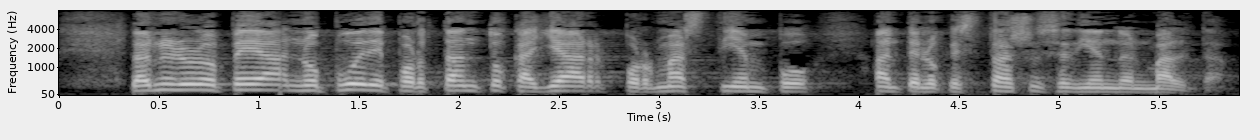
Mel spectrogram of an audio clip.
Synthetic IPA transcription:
launjo̞newɾo̞pe̞ano̞pwe̞ð̞e̞po̞ɾt̪ant̪o̞kaʝaɾpo̞ɾmast̪je̞mpo̞ | ant̪e̞lo̞kest̪asuθe̞ð̞je̞nd̪oe̞nmalt̪a

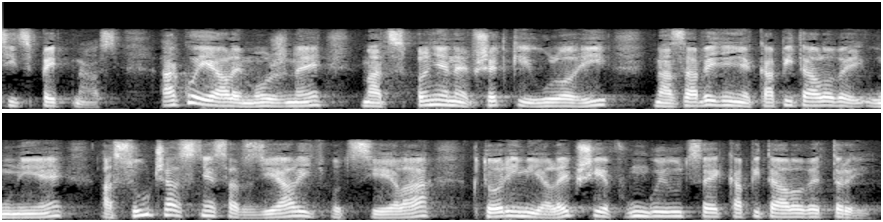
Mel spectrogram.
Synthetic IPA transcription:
iːt͡spɛt̪na̰ːscakɔjɛalɛmɔʒnɛːmacspl̩ɲɛnɛːfʃɛt̪kiuːlɔɦinazaʋɛɟɛɲɪɛkapit̪aːlɔʋɛjuːniɛ | asuːt͡ʃasɲɛsavzɟɪaliɟɔt̪t͡sɪɛlakt̪ɔɾiːmjɛlɛpʃɪɛfuŋɡujuːt͡sɛkapit̪aːlɔʋɛːt̪r̩ɦḭ

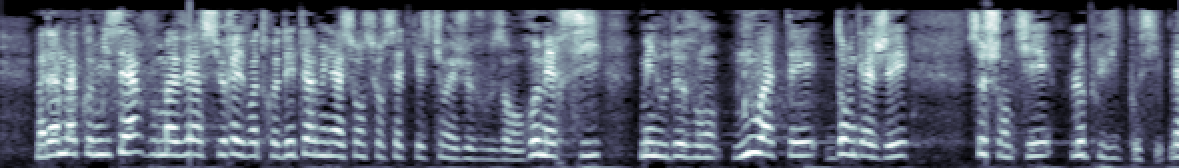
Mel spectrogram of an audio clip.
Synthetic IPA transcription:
mad̪amlakɔmisɛʁvumaveasyʁed̪əvɔt̪χəd̪et̪ɛʁminasjɔ̃syʁsɛt̪kʲɛst̪jɔ̃eʒəvuzɑ̃ʁəmɛʁsimɛnud̪əvɔ̃nuat̪ed̪ɑ̃ɡaʒe | səʃɑ̃t̪jeləplyvit̪̚pɔsiblmɛ

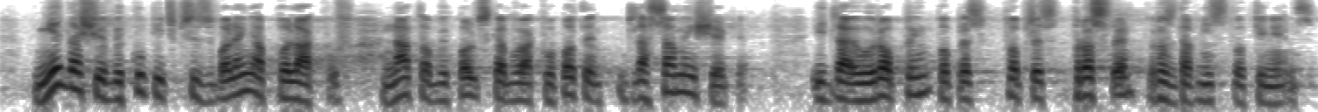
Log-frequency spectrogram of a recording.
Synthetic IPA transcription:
ɲɛd̪aɕɛvɘkupʲit͡ɕpʂɘzvɔlɛɲapɔlakufnat̪ɔabɘpɔlskabɘwakwɔpɔt̪ɛmd̪lasamɛjɕebʲjɛ | id̪laɛwɾɔpɘpɔpɔpʂɛspɾɔst̪ɛɾɔzd̪avɲit̪st̪fɔpʲjeɲɛ̰nd̪zɘ

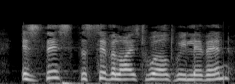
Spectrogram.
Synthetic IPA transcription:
ɪzðɪsðəsɪvəlaɪzd̚wɜːlˠd̚wilɪvɪ̃n

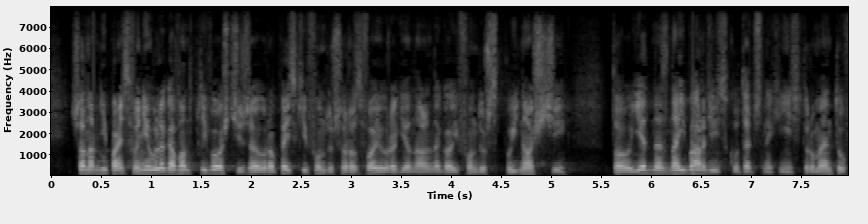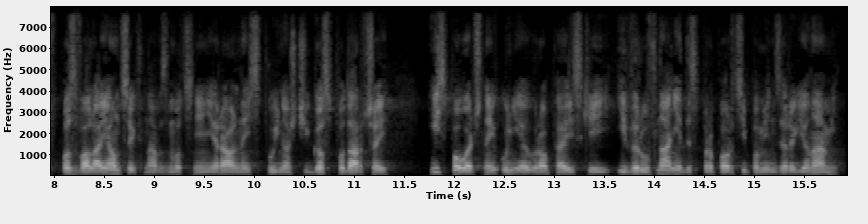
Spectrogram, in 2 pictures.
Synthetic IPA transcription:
ʂanɔvɲipaj̃st̪fɔɲɛulɛɡavɔnt̪̚plʲivɔɕt͡ɕiʐɛːwɾɔpɛjskʲifund̪uʂɾɔzvɔjuɾɛɡʲjɔnalnɛɡɔifund̪uʂspujnɔɕt͡ɕi | t̪ɔjɛd̪̚nɛznajbaɾd͡ʑejskut̪ɛt͡ʂnɘxinst̪ɾumɛnt̪ufpɔzvalajɔnt̪sɘxnavzmɔt̪sɲeɲɛɾɛalnɛjspujnɔɕt͡ɕiɡɔspɔd̪aɾt͡ʂɛj | ispɔwɛt͡ʂnɛjʔuɲjiɛwɾɔpɛjskʲejivɘɾuvnaɲɛd̪ɛspɾɔpɔɾt̪sʲipɔmʲjɛndzɘɾɛɡʲjɔnamʲḭ

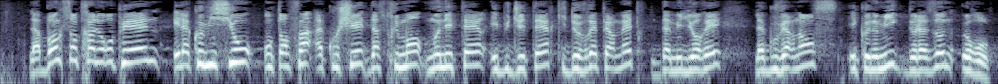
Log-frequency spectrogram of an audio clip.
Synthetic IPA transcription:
labɑ̃ksɑ̃t̪χaløʁɔpeɛnelakɔmisjɔ̃ɔ̃t̪ɑ̃fɛ̃ʔakuʃed̪ɛ̃st̪χymɑ̃mɔnet̪ɛʁebyd̪ʒet̪ɛʁkʲid̪əvʁɛpɛʁmɛt̪χd̪ameljɔʁe | laɡuvɛʁnɑ̃sekɔnɔmik̚d̪əlazonøʁo

